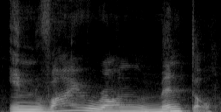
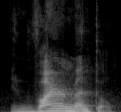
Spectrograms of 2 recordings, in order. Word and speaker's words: environmental: the real word is environmental environmental most people you won't hear that o n in the middle but don't miss it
